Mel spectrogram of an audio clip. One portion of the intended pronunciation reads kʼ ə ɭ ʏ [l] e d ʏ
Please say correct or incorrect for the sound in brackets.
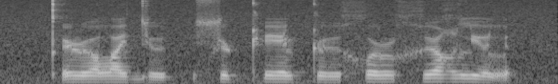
incorrect: lˠ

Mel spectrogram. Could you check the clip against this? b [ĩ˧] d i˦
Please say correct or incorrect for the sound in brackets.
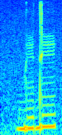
incorrect: i˧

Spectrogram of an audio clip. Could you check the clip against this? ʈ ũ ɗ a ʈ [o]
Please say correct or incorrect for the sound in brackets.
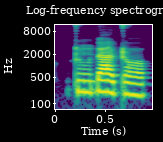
incorrect: ɔ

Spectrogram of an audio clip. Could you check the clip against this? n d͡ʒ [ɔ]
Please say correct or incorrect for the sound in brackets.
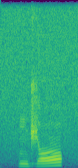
correct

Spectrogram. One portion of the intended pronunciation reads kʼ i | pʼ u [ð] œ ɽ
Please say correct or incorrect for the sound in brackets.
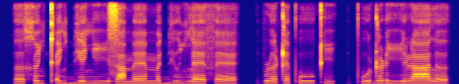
incorrect: ɖ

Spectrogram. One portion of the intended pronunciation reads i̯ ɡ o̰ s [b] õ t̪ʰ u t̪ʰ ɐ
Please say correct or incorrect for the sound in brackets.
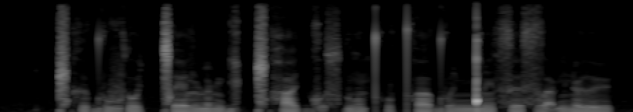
incorrect: ɡ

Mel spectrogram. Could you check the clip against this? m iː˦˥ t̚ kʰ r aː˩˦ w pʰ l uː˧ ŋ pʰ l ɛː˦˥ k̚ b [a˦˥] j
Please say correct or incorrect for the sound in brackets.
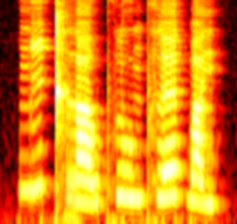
incorrect: a˧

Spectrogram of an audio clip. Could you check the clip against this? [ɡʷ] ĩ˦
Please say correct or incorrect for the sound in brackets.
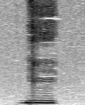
incorrect: ɡ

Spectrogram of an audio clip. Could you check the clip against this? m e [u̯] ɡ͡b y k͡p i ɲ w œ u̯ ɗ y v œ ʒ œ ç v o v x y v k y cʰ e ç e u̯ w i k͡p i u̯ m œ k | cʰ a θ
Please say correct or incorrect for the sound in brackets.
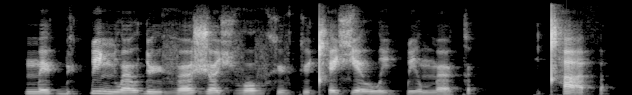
incorrect: y̯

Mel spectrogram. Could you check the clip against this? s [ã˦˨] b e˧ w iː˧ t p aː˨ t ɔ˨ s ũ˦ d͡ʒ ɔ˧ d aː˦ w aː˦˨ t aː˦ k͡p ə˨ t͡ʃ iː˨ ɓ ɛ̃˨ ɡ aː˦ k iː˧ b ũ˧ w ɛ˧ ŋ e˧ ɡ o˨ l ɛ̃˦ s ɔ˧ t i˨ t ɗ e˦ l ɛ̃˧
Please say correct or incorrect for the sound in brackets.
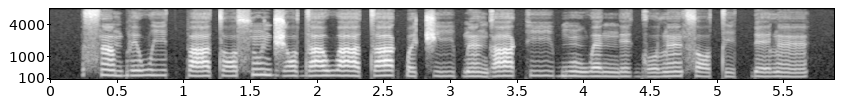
correct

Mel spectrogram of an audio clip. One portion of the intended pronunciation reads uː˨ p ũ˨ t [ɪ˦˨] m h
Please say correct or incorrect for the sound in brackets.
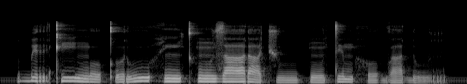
correct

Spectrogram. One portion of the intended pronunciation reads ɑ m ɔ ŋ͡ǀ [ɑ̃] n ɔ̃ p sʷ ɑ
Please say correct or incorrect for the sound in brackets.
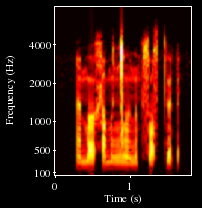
incorrect: ɔ̃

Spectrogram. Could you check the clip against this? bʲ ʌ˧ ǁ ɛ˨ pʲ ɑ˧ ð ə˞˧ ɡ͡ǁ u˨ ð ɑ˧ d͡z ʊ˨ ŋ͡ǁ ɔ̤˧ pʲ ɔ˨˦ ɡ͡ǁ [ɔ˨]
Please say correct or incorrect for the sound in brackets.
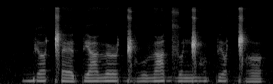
incorrect: ʌ˨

